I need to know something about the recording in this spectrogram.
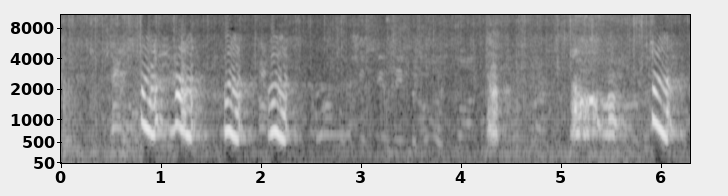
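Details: Welsh Corgi named John barking in short sharp bursts, two closely paired barks then another pair, a lone bark and a final pair over six seconds, with people talking in the background.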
